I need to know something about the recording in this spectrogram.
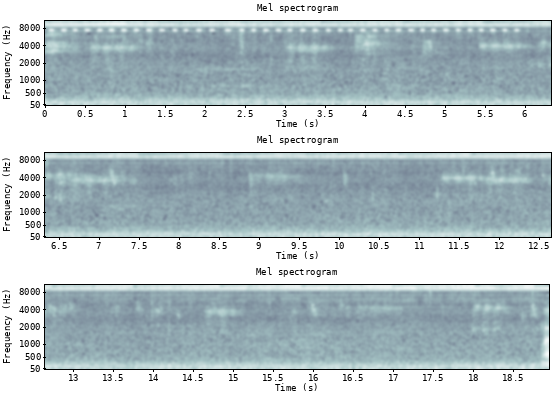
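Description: Crickets and other insects calling at the swamp's edge: one steady high trill runs throughout. A second rapid, evenly pulsed chirping just below it stops about six seconds in, and faint short chirps come and go.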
